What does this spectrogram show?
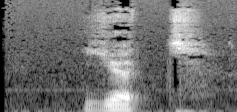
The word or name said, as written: Jut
